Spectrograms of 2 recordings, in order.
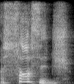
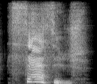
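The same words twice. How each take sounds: First: It is said in a plain, neutral accent. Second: It is said in a Chicago accent.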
